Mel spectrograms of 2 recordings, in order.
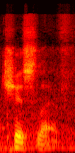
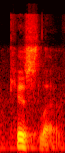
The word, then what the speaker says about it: Kislev: So now it happened in the month of Chisv. Kislev maybe if you want to pronounce it right.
